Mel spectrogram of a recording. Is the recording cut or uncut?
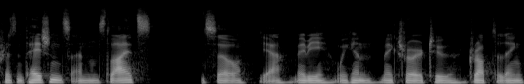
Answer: uncut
